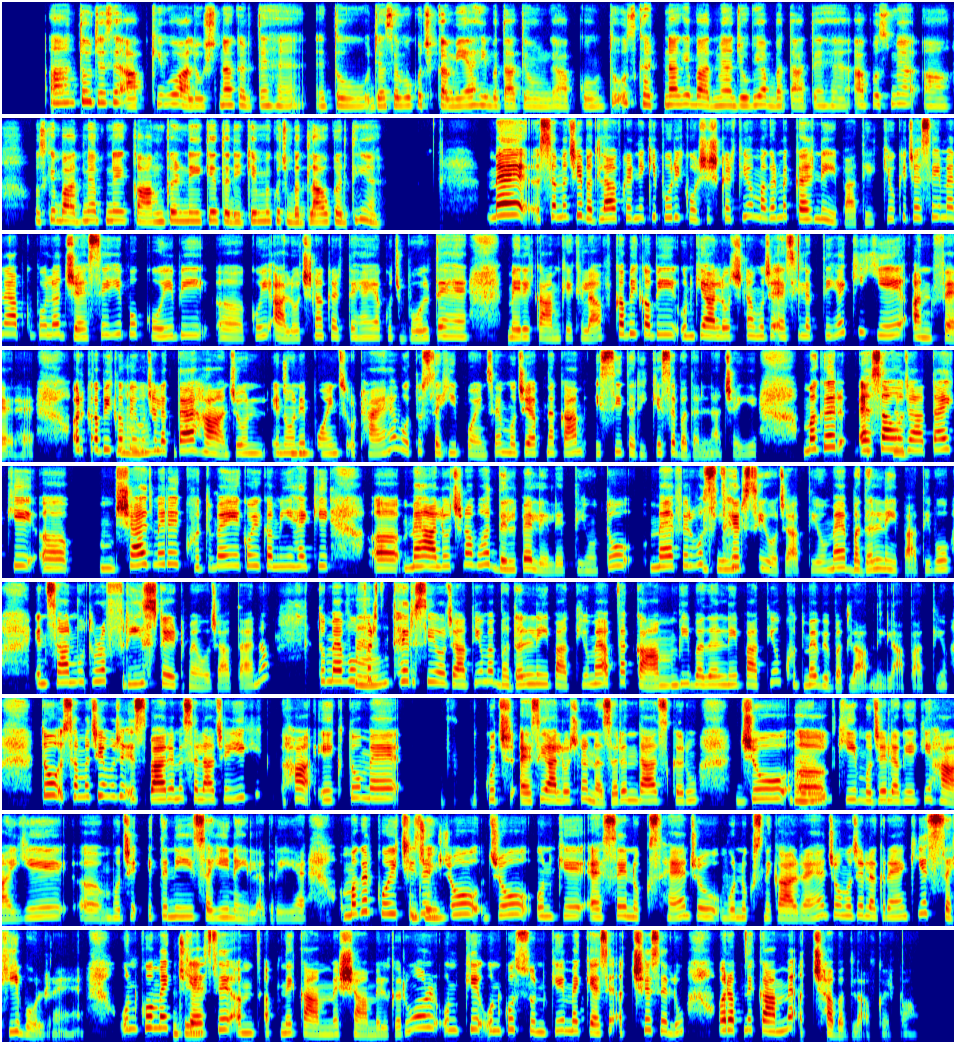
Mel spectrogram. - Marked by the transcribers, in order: lip smack; in English: "अनफेयर"; other background noise; in English: "पॉइंट्स"; in English: "पॉइंट्स"; tapping; in English: "फ़्री स्टेट"
- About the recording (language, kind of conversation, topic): Hindi, advice, आलोचना के बाद मेरा रचनात्मक आत्मविश्वास क्यों खो गया?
